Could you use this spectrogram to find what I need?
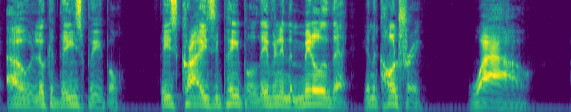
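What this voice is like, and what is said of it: Rough put-on Australian accent. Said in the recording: “I don't even know what accent that was, but it's sort of an Australian accent.”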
